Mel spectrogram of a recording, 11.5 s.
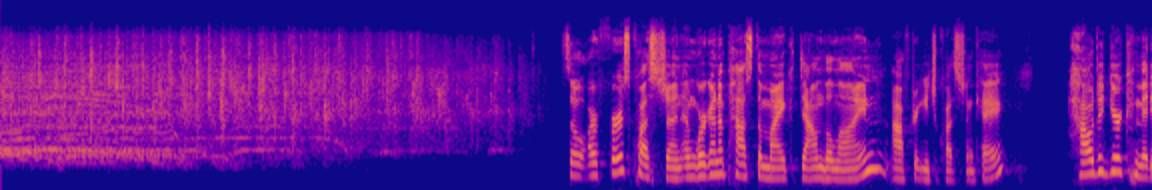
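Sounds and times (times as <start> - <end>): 
audience applause: 0.0 - 5.5
speech: 5.7 - 10.1, 10.8 - 11.5.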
